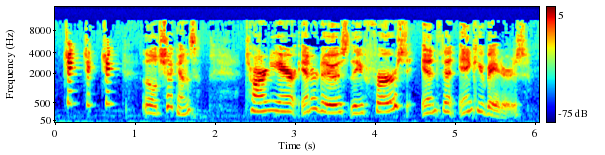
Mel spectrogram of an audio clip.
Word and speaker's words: Tarnier: In the 1870s, Etienne Stepanet, you know I don't know how to pronounce these right, Tarnier, key word here, T-A-R-N-I-E-R, Tarnier, a physician, began to study the problem of premature infants and found that maintaining a constant temperature was not enough.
